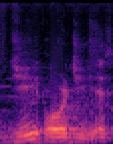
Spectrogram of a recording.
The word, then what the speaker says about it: G Orgy: ვინც იცის ორ წერია ORGY ანუ Georgi ესე ასოცირდება და ჩამიჯდა ეს ტვინში იმიტომ რომ იცი რა არის რაღაცა თითქოს პოდნოზე მორთმეული ინტრიგა არის ოღონდ ამავდროულად pronunciation-ი არის ჩემი სახელი სხვანაირი სპელინგი არის უბრალოდ სხვანაირად იწერება თორე გამოითქმის როგორც ჩემი სახელი გავაკეთეთ ეს ესეთი საინტერესო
